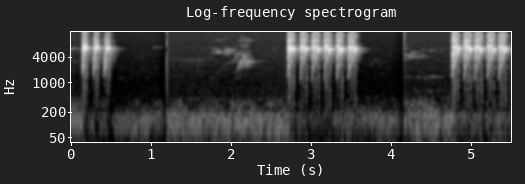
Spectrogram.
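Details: Cinereous tit singing briskly to coax caged birds to sing: three rapid strings of three to six piercing high chips, evenly spaced, with soft faint notes between and a low background drone.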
